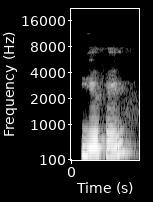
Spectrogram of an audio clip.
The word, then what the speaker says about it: Aoife: if uh if i so it's like at efa which is how it's pronounced underscore aoife which is how it's spelled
